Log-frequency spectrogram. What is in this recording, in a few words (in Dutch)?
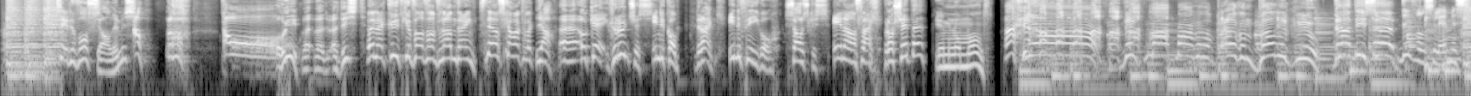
NL Radio; Vlamdrang; Acuut; Devos Lemmens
